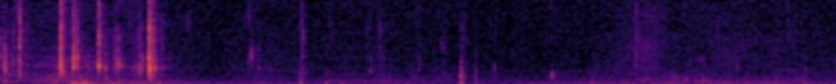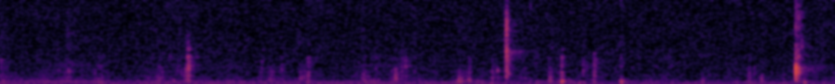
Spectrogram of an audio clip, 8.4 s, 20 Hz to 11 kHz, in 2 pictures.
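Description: Quiet close-up chewing of a WW2 US D ration chocolate bar, a dense bar of chocolate with oat flour, with a few sharp crunchy bites early and then soft, irregular clicks and chews throughout, no talking.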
